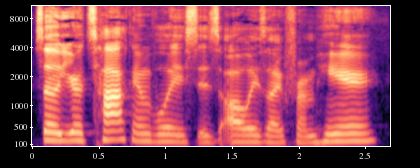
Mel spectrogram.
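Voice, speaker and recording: A young woman with a deep voice, chatting as a guest musician on a podcast, telling stories with animation and frequent laughter. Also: normal speed, no echo, studio quality. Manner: animated storyteller, laughs often. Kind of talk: casual podcast chat. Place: living room, indoors.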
